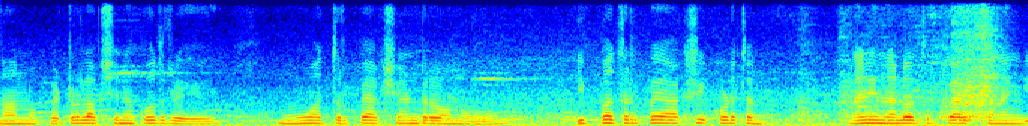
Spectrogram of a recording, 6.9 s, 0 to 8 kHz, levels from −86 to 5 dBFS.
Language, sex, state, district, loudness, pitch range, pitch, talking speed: Kannada, male, Karnataka, Raichur, -18 LUFS, 175-200 Hz, 195 Hz, 165 wpm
